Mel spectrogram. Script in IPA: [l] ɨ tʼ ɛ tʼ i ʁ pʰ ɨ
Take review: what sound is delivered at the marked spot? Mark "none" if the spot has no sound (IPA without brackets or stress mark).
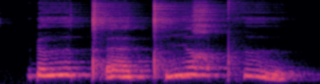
ɽ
